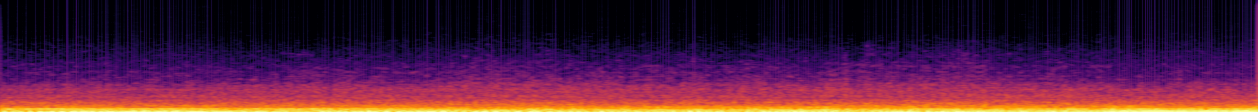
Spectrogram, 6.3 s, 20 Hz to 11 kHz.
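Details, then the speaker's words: Front wheel hub (bearing suspected) on a Volvo S60 T5 hums while driving: a steady low drone rising slightly with speed, louder when turning right under load and fading when turning left, so the left hub is suspected. "При повороте направо больше гудит, значит левая ступица. Нагрузка. А налево поворачиваешь, затихает."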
